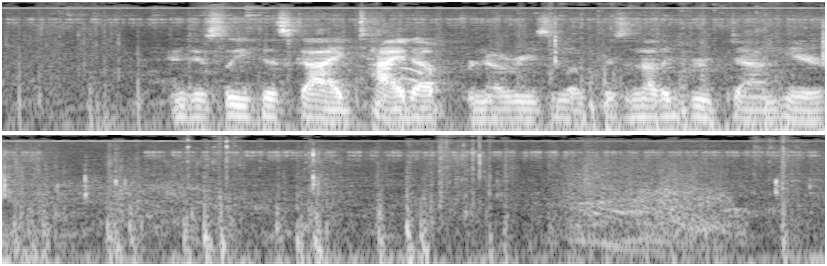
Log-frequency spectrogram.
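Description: A horse gallops with hooves thudding on dirt.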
